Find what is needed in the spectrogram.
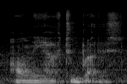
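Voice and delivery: ordinary talk, nothing marked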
